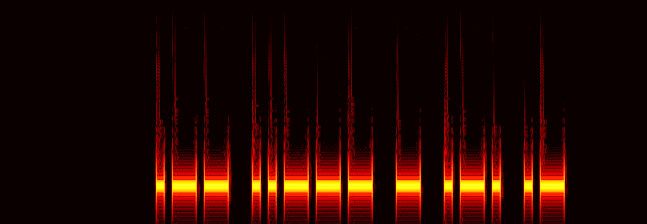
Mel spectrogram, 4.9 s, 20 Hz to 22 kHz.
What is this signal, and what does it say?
Morse code, heard as a keyed tone, about 20 wpm, 700 Hz. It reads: W2TRA
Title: USA Call Signs - 5 Characters - Repeated 3x - 20wpm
